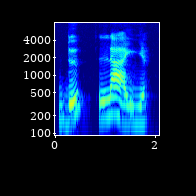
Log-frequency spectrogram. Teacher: When IL is at the end of a word, the [j] sound is pronounced with the previous vowel sound as one single sound. They are pronounced in one breath in the same syllable.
